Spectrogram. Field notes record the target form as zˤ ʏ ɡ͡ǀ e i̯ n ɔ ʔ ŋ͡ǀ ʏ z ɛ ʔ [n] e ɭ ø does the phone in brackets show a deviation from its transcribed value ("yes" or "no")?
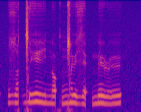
yes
